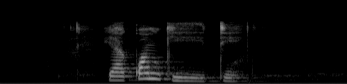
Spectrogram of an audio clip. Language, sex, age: South Ndebele, female, 22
